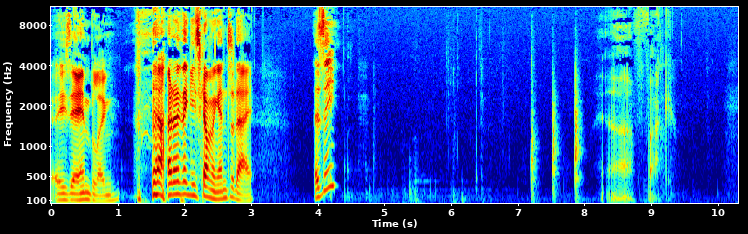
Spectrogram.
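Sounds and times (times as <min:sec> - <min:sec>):
speech: 0:00.0 - 0:03.1, 0:03.9 - 0:04.4
sharp knocks on a door: 0:07.2 - 0:08.1.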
